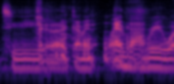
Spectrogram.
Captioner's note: laughing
